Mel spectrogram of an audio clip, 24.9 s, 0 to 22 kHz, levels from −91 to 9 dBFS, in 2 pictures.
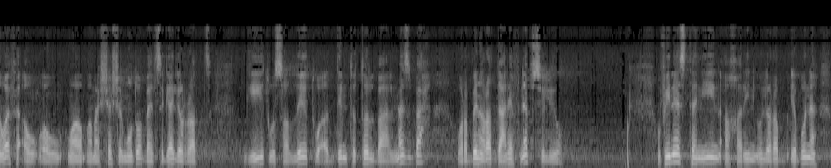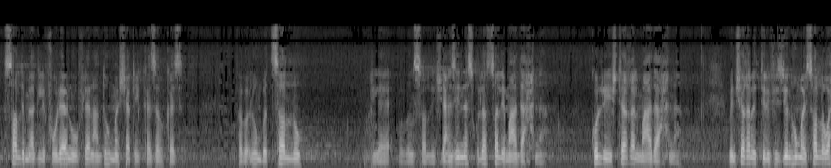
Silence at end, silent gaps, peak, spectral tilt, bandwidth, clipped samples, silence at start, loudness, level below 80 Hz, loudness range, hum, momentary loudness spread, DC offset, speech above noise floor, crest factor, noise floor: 0 s; none; -6 dBFS; -4.5 dB/octave; 11.5 kHz; under 0.1%; 0 s; -27 LUFS; -60 dBFS; 3 LU; none; 14 LU; under 0.1%; 25 dB; 20 dB; -51 dBFS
